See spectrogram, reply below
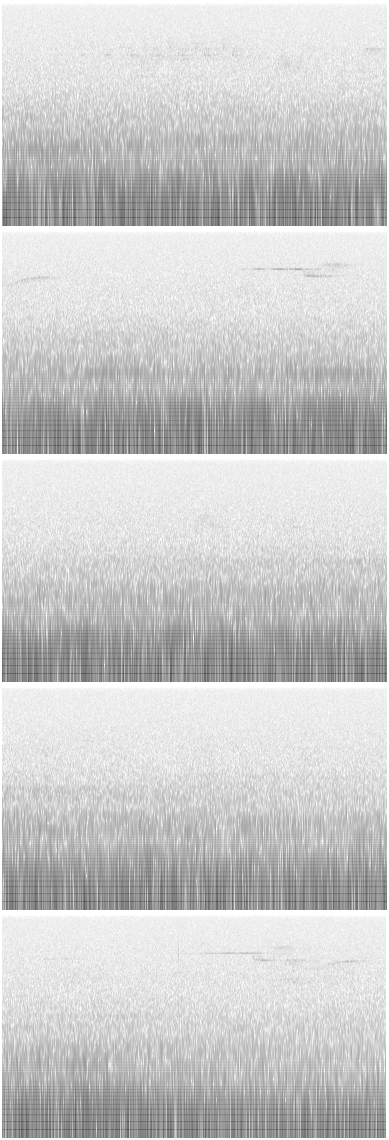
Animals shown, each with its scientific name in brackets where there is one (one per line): Black-throated Green Warbler (Setophaga virens)
Eastern Wood-Pewee (Contopus virens)
Ovenbird (Seiurus aurocapilla)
